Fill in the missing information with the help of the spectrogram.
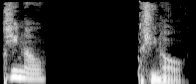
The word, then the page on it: Gino: Dutch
